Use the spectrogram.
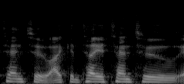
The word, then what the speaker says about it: X-2: I can tell you 10-2, and that's the way it's said, is 10-2, not 12, not X2. It's 10-2 is how how it's supposed to be pronounced.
